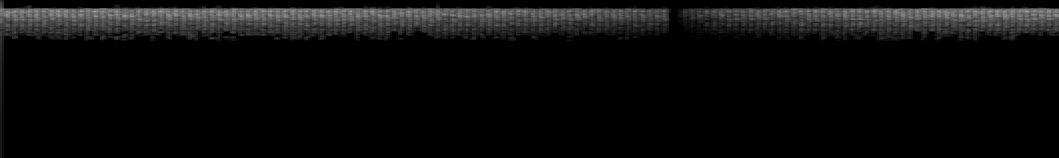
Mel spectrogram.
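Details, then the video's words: Korean bush cricket song: a shrill, rapidly pulsed buzz that runs unbroken, fades slightly, stops for a split second just past four seconds, then resumes at full strength. "중베짱이, 여러번 듣기, 곤충소리"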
